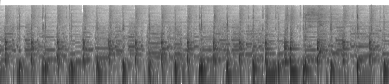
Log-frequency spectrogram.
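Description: Live rockabilly band playing: upright double bass, drum kit and electric guitar, with a fast steady beat of about four strokes a second. A cymbal crash comes about six seconds in.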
